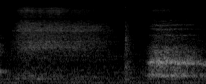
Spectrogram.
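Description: A man breathing out audibly through the nose for about a second, then a small mouth click and a short, low voiced hum near the end.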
